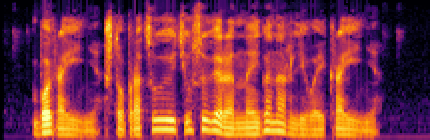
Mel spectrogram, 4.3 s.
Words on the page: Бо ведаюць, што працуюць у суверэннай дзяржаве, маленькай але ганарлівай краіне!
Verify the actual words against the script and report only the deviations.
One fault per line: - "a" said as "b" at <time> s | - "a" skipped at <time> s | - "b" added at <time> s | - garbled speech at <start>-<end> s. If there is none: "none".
- "ведаюць" said as "краіне" at 0.6 s
- "дзяржаве маленькай але" skipped at 2.6 s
